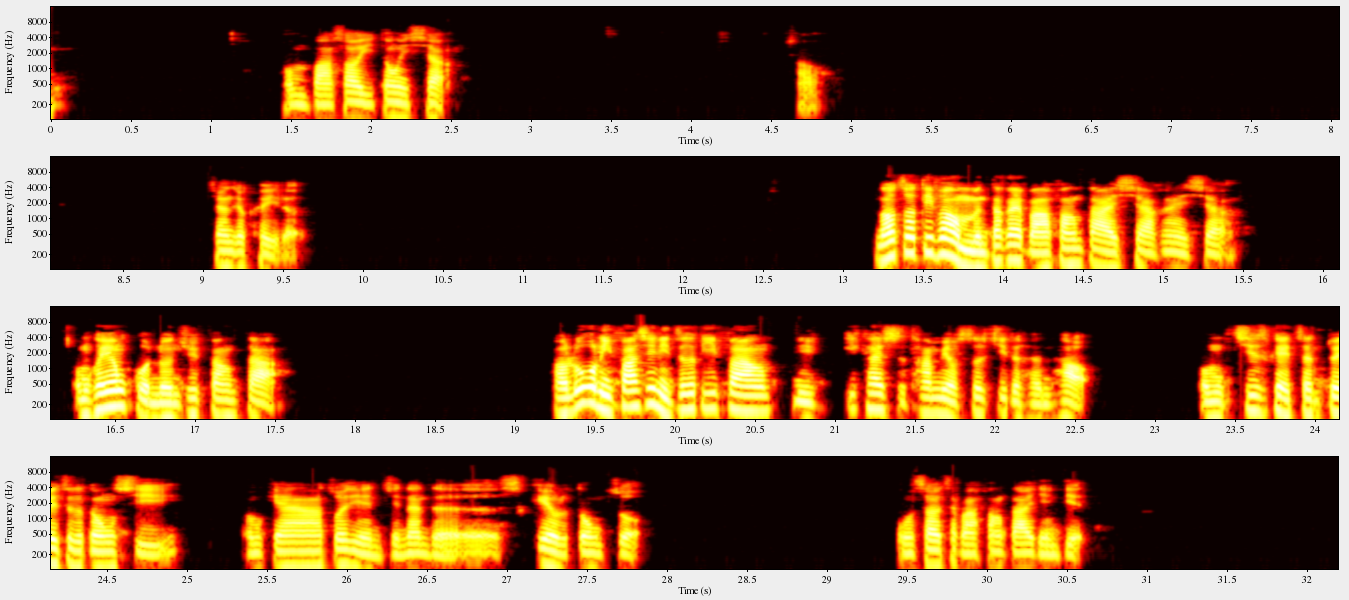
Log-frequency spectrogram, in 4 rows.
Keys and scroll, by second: 1.0 shift+Down, 3.7 shift+Up, 4.1 shift+Down, 27.2 s.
